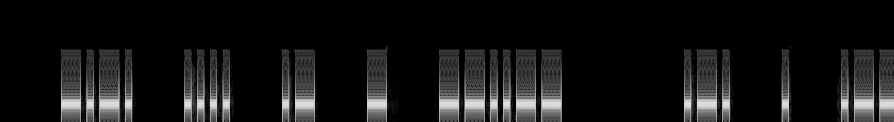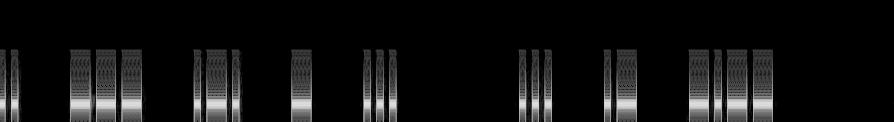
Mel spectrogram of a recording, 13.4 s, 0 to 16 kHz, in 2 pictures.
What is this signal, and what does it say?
Morse code, heard as a keyed tone, about 25 wpm, spaced as for 15 wpm, 550 Hz. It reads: CHAT, REPORTS SAY
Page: News headlines in morse code at 15 wpm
